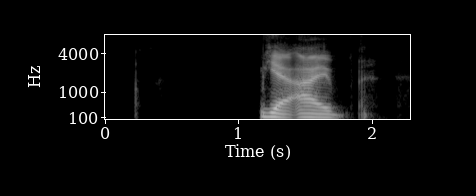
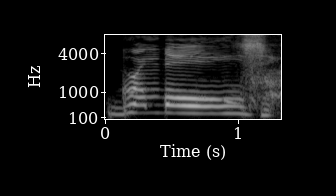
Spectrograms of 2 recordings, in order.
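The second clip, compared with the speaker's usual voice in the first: excited call; 10 semitones higher than usual. Real, not acted. Announcing the treat to dog.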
